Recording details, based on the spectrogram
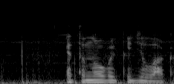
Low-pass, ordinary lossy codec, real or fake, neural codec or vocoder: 7.2 kHz; none; real; none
